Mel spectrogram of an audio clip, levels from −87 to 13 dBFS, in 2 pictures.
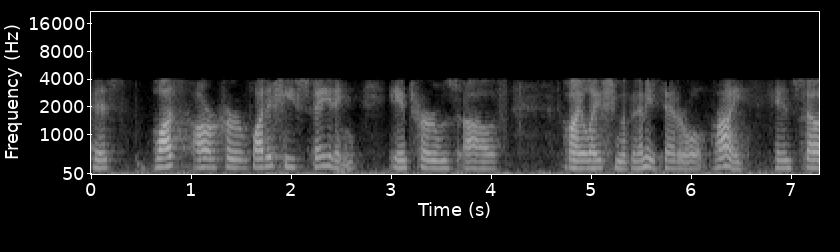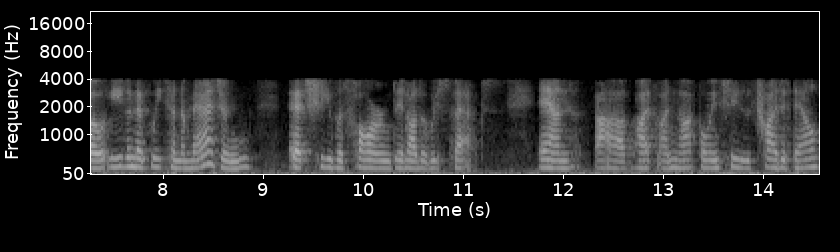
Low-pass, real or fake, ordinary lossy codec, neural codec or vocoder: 7.2 kHz; fake; AAC, 16 kbps; codec, 16 kHz, 1 kbps, FunCodec, trained on LibriTTS, 50 frames a second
